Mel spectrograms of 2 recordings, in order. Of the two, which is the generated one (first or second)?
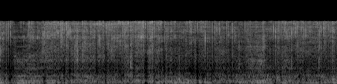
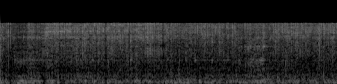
first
